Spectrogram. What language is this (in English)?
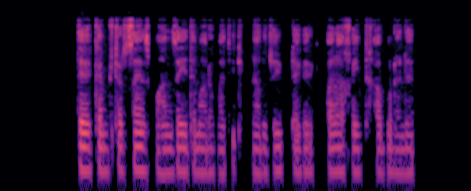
Pashto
